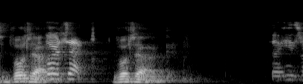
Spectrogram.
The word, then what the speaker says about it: Dvořák: Yeah, I think the Czech language is in the Guinness World of Records that we have this vowel, the R with a little hook on top, and it's pronounced ř. So it's DVOŘák.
